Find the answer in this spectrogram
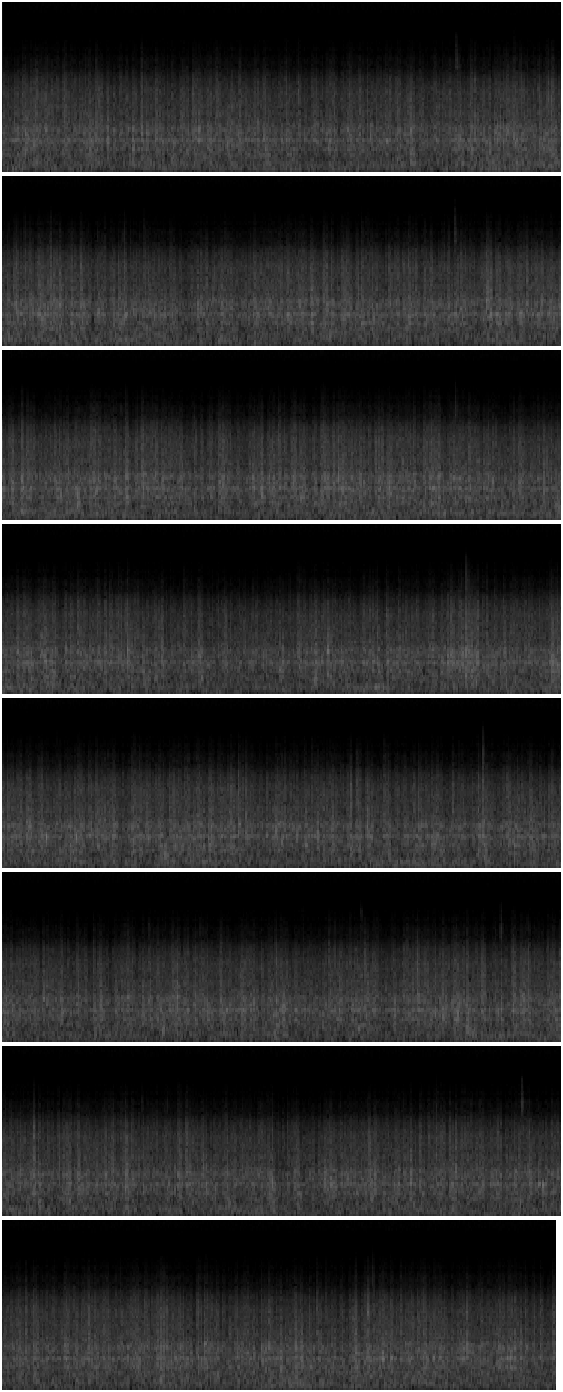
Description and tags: Rain on Roof
The sound of rain hitting a roof from inside. Originally the sound of rain on my car sunroof, digitally altered to create the sense of a much bigger space. I really like this one. Loopable.
cabin, house, indoor, inside, rain, roof, shower, storm, weather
